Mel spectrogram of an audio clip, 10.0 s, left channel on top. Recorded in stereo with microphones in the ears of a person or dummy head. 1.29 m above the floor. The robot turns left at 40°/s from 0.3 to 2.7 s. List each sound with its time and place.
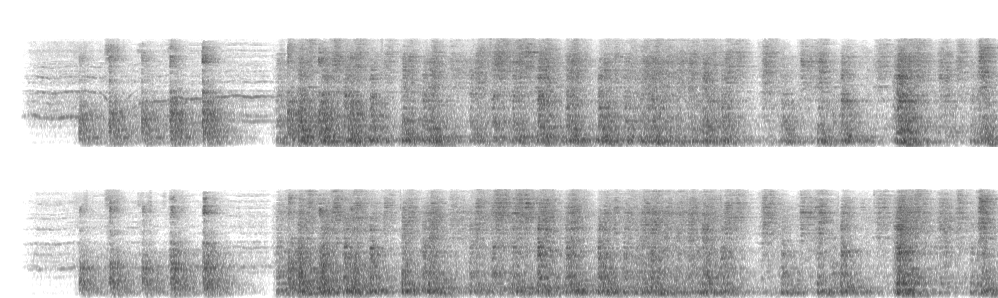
0.8 s a thud: 40° left (ahead or behind), 0.7 m; by 3.7 s 30° left (ahead or behind), 0.7 m
2.8 s dishes clattering: 15° right (ahead or behind), 0.7 m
